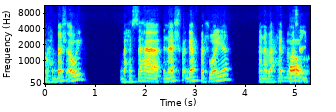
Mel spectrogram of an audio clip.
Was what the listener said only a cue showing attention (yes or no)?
yes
